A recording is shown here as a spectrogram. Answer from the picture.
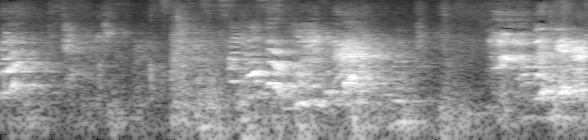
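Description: A stage actor's loud, shouted voice in a large hall, with thuds of feet on the stage.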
